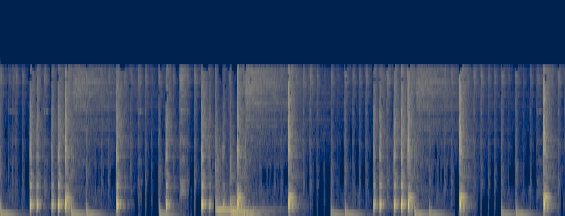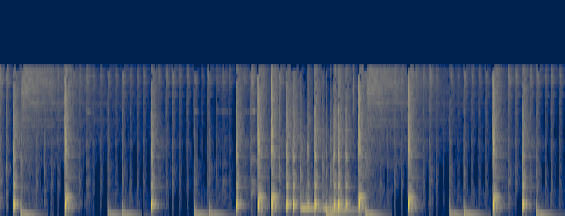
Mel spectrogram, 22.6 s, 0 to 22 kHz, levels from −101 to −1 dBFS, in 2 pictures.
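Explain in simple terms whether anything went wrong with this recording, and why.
Yes. The music was likely squeezed too hard by MP2 compression throughout, dropping everything above about 6.1 kHz, so it sounds dull, gurgly and grainy.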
